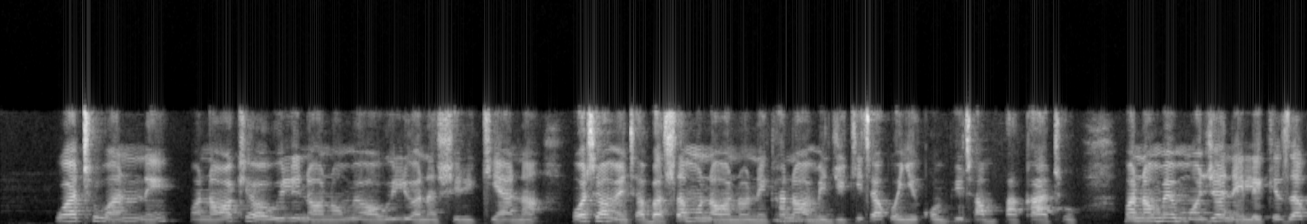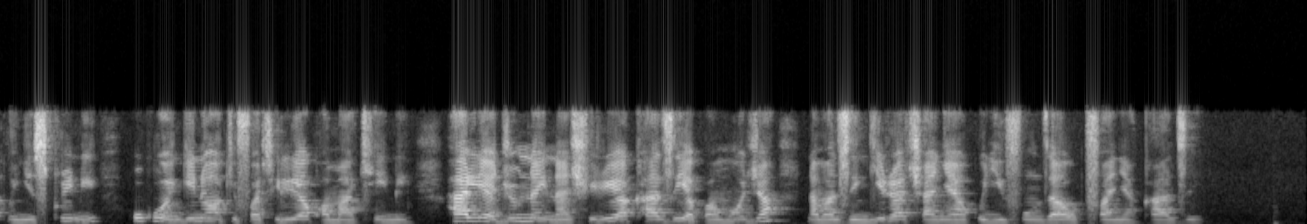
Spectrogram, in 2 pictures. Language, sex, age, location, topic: Swahili, female, 18-24, Nairobi, education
